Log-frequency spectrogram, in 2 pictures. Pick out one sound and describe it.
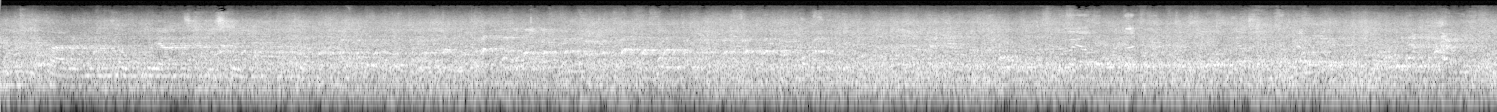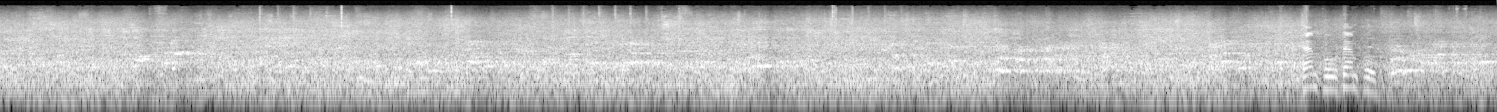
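A large indoor crowd murmurs and chatters in an echoing hall.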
